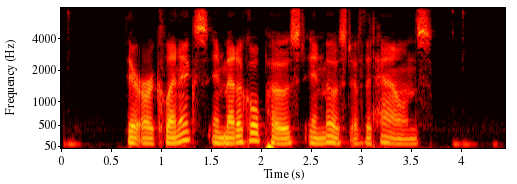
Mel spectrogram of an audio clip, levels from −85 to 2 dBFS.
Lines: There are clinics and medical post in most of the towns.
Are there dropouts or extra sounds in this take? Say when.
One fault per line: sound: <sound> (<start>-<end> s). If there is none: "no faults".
no faults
